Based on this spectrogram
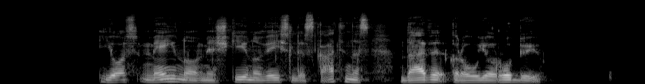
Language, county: Lithuanian, Kaunas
